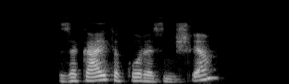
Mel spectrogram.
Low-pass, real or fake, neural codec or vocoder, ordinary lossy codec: 10.8 kHz; real; none; Opus, 24 kbps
